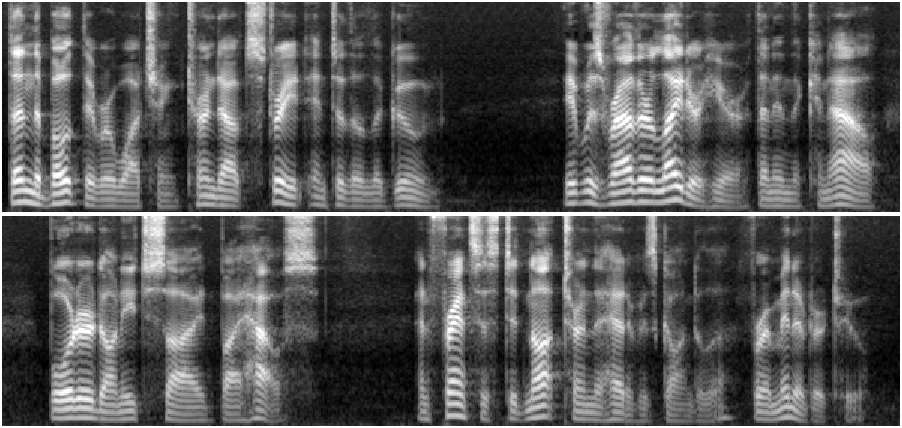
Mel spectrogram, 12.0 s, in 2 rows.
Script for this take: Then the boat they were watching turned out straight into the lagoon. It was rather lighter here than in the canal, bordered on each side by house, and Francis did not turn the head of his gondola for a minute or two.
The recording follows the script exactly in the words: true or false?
true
